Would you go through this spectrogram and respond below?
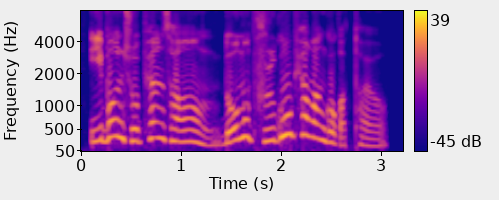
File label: anger; monologue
